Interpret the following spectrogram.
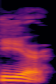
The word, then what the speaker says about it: here: La H de here se pronuncia como una J suave y la primera E como I. Around here, around here.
